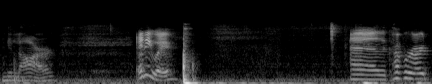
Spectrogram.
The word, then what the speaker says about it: Millar: Miller and oh yeah said Miller you can pronounce it Miller its Millar anyway and the cover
